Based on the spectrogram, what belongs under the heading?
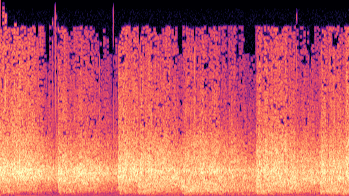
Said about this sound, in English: The shots are coming fast and heavy now here in Detroit as the night is again broken by gunfire.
